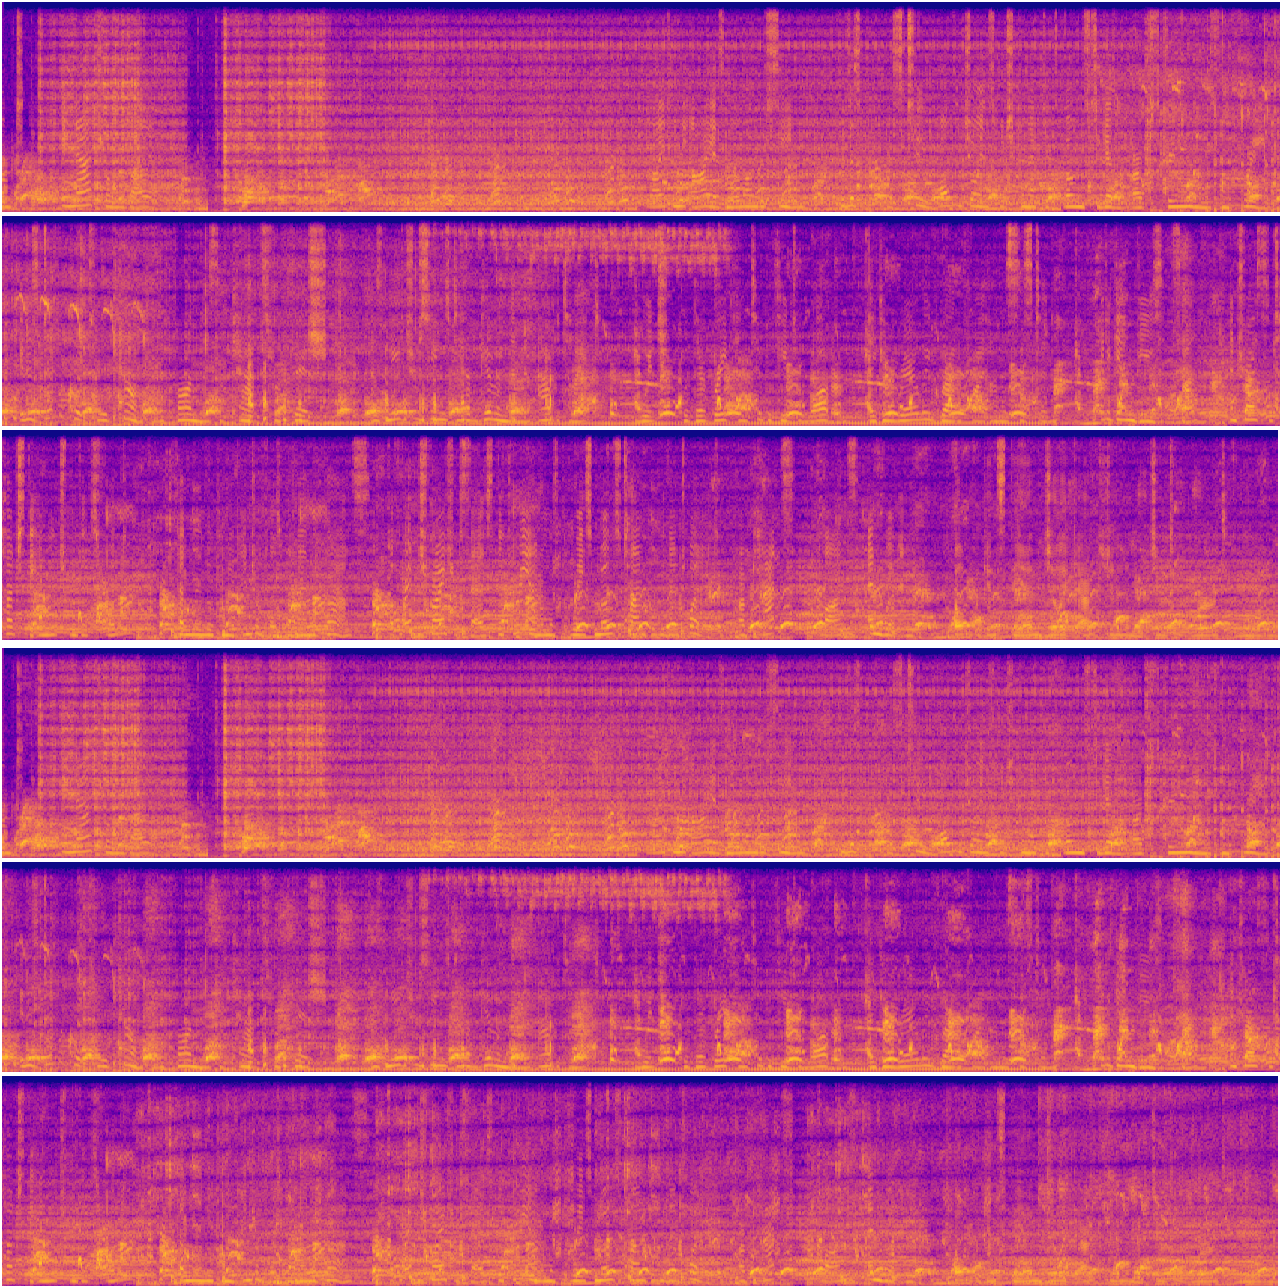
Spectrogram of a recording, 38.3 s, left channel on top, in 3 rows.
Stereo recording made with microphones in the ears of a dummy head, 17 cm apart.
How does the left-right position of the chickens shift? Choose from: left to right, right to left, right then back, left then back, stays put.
left to right.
